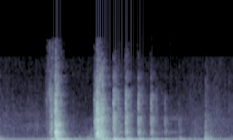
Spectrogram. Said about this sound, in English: I should probably close the door with that coming through the speaker, right? Probably close the door.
